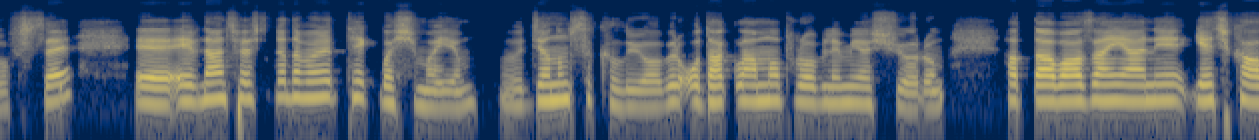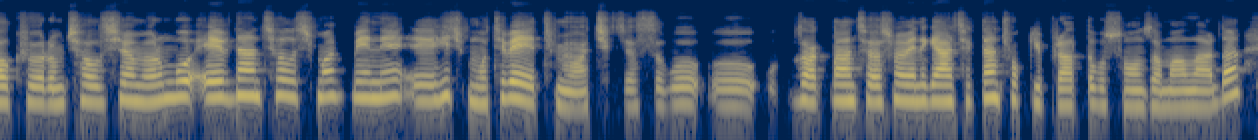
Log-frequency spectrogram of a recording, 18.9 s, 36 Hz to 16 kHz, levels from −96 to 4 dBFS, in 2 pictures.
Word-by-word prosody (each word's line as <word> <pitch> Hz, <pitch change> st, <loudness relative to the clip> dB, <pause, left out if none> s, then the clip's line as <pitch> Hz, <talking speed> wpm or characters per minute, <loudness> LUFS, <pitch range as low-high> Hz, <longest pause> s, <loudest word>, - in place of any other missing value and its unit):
ofise. 195 Hz, +8 st, 0 dB, 0.5 s
Eee, -, -, +3 dB, 0.2 s
evden 200 Hz, +4 st, +4 dB
çalışınca 225 Hz, +1 st, -3 dB
da, 235 Hz, -, +3 dB
böyle, 235 Hz, +1 st, +2 dB
tek 230 Hz, -2 st, -2 dB
başımayım. 160 Hz, -3 st, -3 dB, 0.2 s
Iıı, 170 Hz, 0 st, -11 dB
canım 205 Hz, +3 st, +1 dB
sıkılıyor. 160 Hz, -7 st, -7 dB
Böyle, 195 Hz, -, -1 dB
odaklanma 200 Hz, +1 st, +2 dB
problemi 190 Hz, -1 st, -3 dB
yaşıyorum. 155 Hz, -4 st, -4 dB, 0.4 s
Hatta 205 Hz, -1 st, +6 dB
bazen, 200 Hz, +1 st, +6 dB
yani, 205 Hz, -1 st, +4 dB
geç 205 Hz, -1 st, +3 dB
kalkıyorum, 190 Hz, -3 st, 0 dB
çalışamıyorum. 200 Hz, +2 st, -3 dB
Bu 245 Hz, 0 st, 0 dB
evden 235 Hz, +2 st, +3 dB
çalışmak 245 Hz, 0 st, -5 dB
beni, 230 Hz, 0 st, 0 dB, 0.2 s
eee, 200 Hz, 0 st, -2 dB
hiç 250 Hz, -1 st, -5 dB
motive 200 Hz, +5 st, +1 dB
etmiyor 160 Hz, -5 st, -5 dB
açıkçası. 160 Hz, +2 st, -8 dB
Bu, 180 Hz, 0 st, -7 dB
uuu, 165 Hz, -1 st, -9 dB, 0.3 s
uzaktan 205 Hz, 0 st, -1 dB
çalışma 200 Hz, +1 st, -3 dB
beni 200 Hz, 0 st, 0 dB
gerçekten 200 Hz, +3 st, +1 dB
çok 210 Hz, -4 st, -11 dB
yıprattı 170 Hz, 0 st, -4 dB
bu 170 Hz, -, -11 dB
son 165 Hz, -1 st, -6 dB
zamanlarda. 160 Hz, -, -2 dB
200 Hz, 130 wpm, -21 LUFS, 180-215 Hz, 0.5 s, Hatta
